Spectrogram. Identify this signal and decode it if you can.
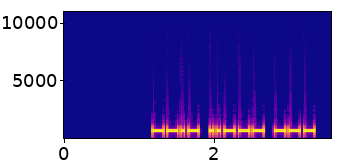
Morse code, heard as a keyed tone, about 25 wpm, 700 Hz. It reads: Q2O
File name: Three Letter-Number Combinations - 25wpm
